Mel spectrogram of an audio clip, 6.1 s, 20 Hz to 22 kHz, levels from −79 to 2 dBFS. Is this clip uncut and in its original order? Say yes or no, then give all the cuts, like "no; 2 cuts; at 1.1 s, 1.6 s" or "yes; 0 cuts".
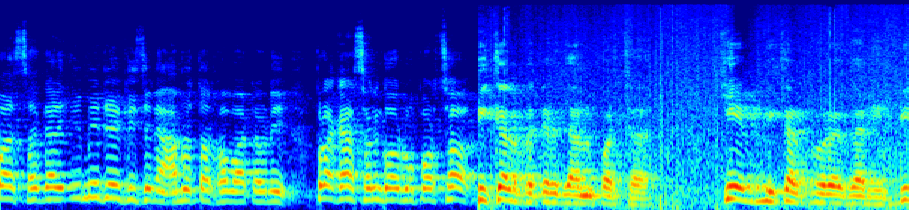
no; 1 cut; at 3.1 s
